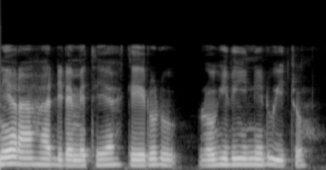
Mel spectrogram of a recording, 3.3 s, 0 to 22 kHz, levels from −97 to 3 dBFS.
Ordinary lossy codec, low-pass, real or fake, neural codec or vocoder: none; 7.2 kHz; real; none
